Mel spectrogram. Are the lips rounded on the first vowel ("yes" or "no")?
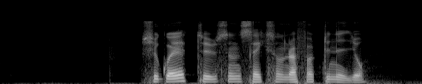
yes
